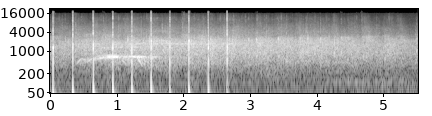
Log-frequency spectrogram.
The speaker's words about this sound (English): Please give a big round of applause to my co-host today,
